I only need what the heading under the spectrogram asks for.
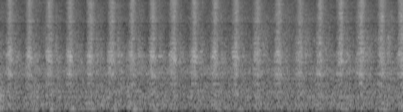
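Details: Rottweiler in labour, giving birth to puppies, panting indoors: soft, breathy, even pulses of breath at a quick pace of about two to three per second, steady throughout, with no voices or other sounds.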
